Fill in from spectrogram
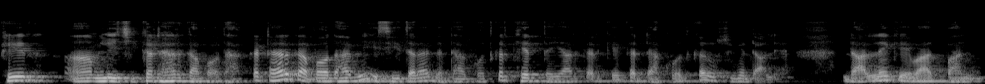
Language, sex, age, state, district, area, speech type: Hindi, male, 60+, Bihar, Samastipur, urban, spontaneous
